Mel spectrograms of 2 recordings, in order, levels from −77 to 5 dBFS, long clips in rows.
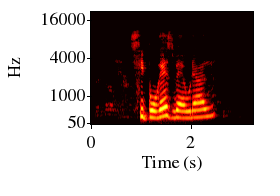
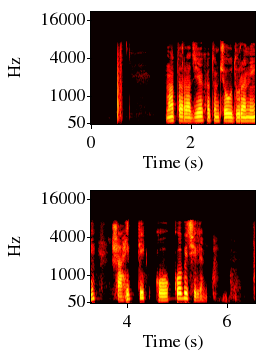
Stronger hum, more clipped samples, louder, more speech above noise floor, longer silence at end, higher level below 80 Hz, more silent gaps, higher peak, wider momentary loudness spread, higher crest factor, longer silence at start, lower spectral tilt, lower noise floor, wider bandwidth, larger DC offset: neither; neither; about the same, -20 LUFS vs -18 LUFS; first, 59 dB vs 47 dB; first, 0.8 s vs 0 s; second, -84 dBFS vs -60 dBFS; neither; second, -6 dBFS vs -2 dBFS; second, 13 LU vs 17 LU; about the same, 16 dB vs 16 dB; first, 0.8 s vs 0.5 s; about the same, -4 dB/octave vs -4.5 dB/octave; first, -78 dBFS vs -64 dBFS; first, 11 kHz vs 7.8 kHz; neither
